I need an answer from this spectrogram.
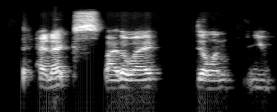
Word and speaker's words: Penix: By the way, it's pronounced Penix. By the way, Dylan, you Penix every year. Penix every day, every year, every game. I said Penix once. It's Penix.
